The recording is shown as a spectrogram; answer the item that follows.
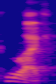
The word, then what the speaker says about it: Kulacz: I said Kulax. – That's pretty darn good. Okay. That's good enough. That's good enough. – Say it for me. – I say Kulak, but Kulak. Oh, you don't say the Z? – Oh boy. I've heard it's silent Z. I've also heard it should be pronounced as Q watch, but who knows?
